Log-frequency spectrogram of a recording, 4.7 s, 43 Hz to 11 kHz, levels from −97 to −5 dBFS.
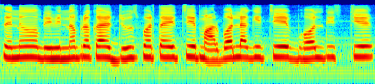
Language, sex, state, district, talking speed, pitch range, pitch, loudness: Odia, female, Odisha, Sambalpur, 100 wpm, 235-260 Hz, 250 Hz, -14 LUFS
